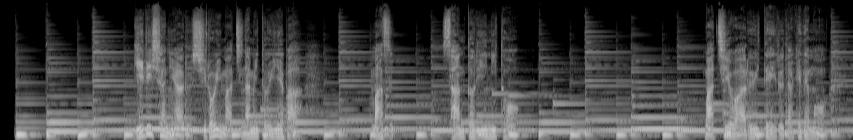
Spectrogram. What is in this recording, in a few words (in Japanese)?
ナレーション, 男性; 所属：男性タレント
